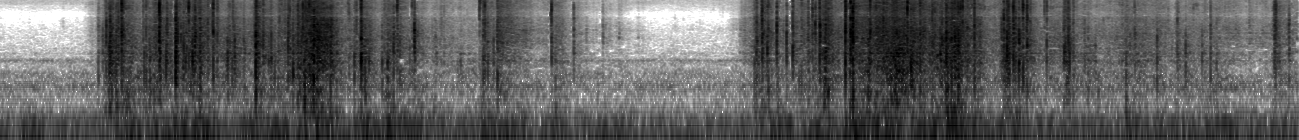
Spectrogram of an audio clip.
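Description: Small clear plastic bags of diamond-painting resin drills crinkling as they are handled, in two bouts: one starting about half a second in and lasting around two seconds, and another starting near four seconds in, with quiet between them.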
